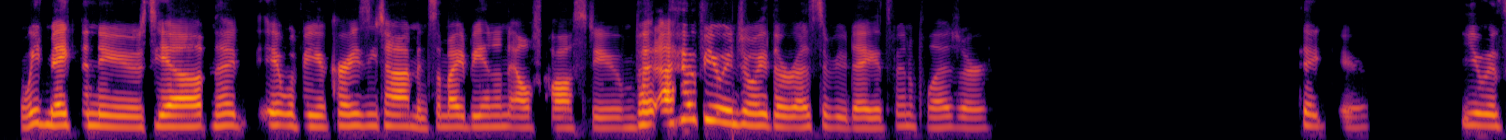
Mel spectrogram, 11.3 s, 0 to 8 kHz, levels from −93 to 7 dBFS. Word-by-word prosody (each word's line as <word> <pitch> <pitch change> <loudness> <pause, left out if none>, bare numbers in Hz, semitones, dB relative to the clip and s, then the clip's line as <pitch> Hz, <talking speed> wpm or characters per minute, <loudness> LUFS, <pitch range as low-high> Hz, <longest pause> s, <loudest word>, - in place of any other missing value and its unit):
We'd 230 +4 0
make 215 -1 +5
the 220 - -3
news, 190 -3 0
yep, 200 0 +6
it 210 0 -2 0.2
it 225 -1 +2
would 215 -2 -3
be 200 0 -2
a 195 - -4
crazy 210 +1 -1
time 200 -2 +3
and 170 -1 -9
somebody 195 -1 0
would 190 - -5
be 195 - -2
in 195 - -7
an 200 0 -9
elf 185 -1 -3
costume, 180 0 -3
but 230 +4 +4
I 250 0 +8
hope 320 0 +1
you 300 -3 +4
enjoy 230 -4 +2
the 195 -2 -2
rest 185 +2 -2
of 185 - -12
your 180 - -9
day, 175 -1 -2
it's 175 0 -8
been 205 0 -12
a - - -15
pleasure. 180 -2 -9 2.3
Take 205 -2 -6
care. 185 +1 -15 0.7
You 220 -1 -3
as 205 -2 -4
200 Hz, 200 wpm, -22 LUFS, 185-215 Hz, 2.3 s, I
